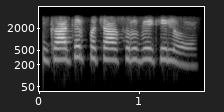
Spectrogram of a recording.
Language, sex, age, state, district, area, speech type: Urdu, female, 45-60, Delhi, Central Delhi, urban, conversation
